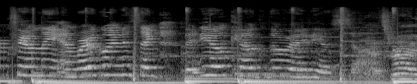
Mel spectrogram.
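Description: Music: a young girl singing a wavering melody over long, held bass notes that change pitch about once a second, with light ticking percussion.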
